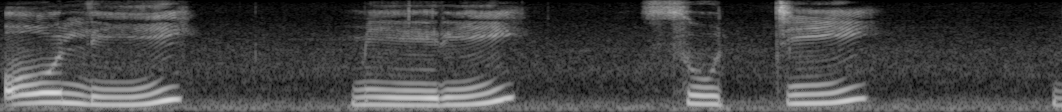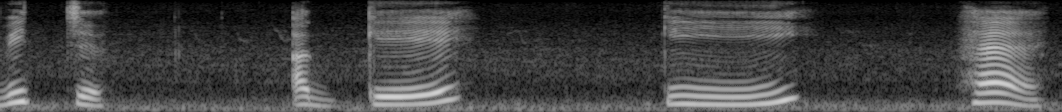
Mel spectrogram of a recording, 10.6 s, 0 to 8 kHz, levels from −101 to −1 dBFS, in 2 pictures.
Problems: background sounds at intervals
